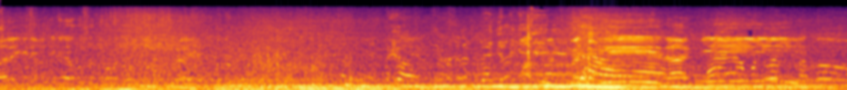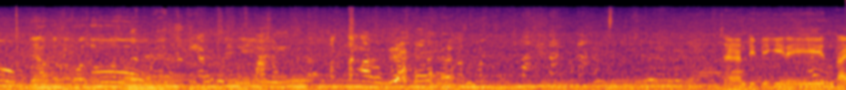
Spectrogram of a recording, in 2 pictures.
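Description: A motor vehicle engine running with a steady low hum that swells for a moment about six seconds in, under people's indistinct talk.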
